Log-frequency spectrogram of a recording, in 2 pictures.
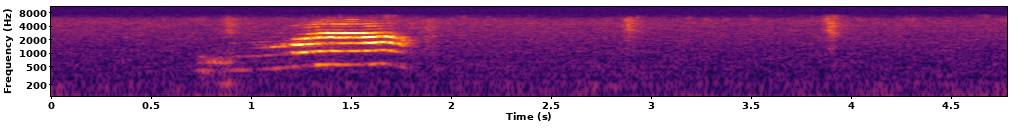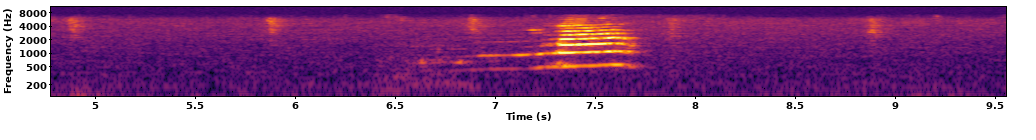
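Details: Domestic cat indoors at night, very vocal and reacting to what its owners call ghosts or orbs; two rising-then-falling meows with rich harmonics, about six seconds apart, over quiet room hiss and faint ticking.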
